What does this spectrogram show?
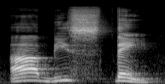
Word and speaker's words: abstém: recai na última sílaba abstém olha divisão é essa abstém né a sílaba tônica é a última sim então a palavra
